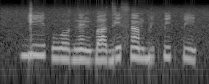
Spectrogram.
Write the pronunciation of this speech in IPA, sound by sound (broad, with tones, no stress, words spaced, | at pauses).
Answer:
ɡi˦ | wo˨dɛ̃˨ ɡ͡ba˨di˨˦sã˧ bi˧k͡pi˦k͡pi˦˨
